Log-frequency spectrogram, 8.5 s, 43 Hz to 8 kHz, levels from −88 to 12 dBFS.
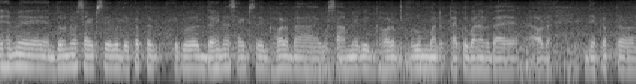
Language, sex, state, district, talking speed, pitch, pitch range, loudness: Bhojpuri, male, Bihar, Saran, 185 wpm, 115 Hz, 110-120 Hz, -16 LUFS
